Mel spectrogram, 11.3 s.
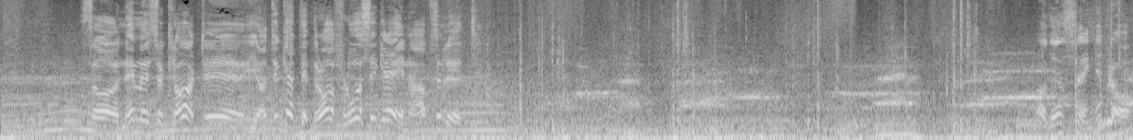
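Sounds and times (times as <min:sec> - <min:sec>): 
car engine roaring during hard launch: 0:00.0 - 0:11.3
car tyres screeching while skidding: 0:00.8 - 0:11.3
speech: 0:00.9 - 0:05.1, 0:10.4 - 0:11.3.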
